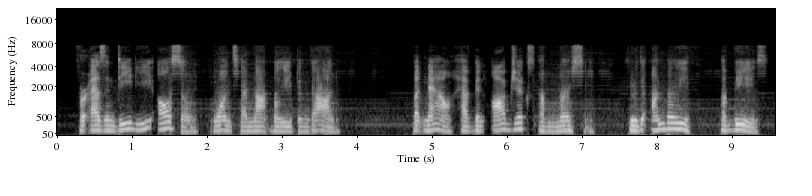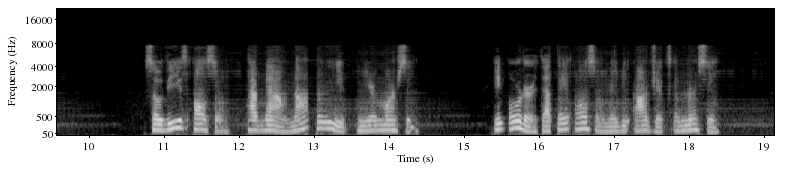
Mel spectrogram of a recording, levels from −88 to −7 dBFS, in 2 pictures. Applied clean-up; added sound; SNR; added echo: neural separator model SepFormer DNS4.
